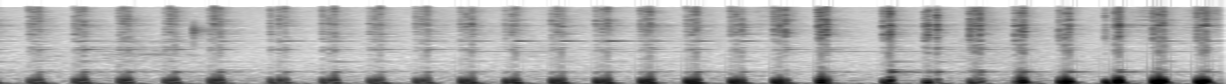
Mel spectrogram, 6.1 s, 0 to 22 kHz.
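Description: Fingertips and nails tap a small, hollow, empty stainless steel tumbler 26 times in a quick, slightly uneven rhythm. Each tap is a short, dull low thump with a faint bright tick on top. It dies away almost at once, with a faint metallic hum lingering between taps.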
